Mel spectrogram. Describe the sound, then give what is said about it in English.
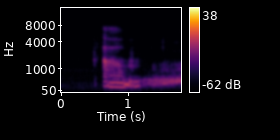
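A cat purring: a brief, louder tonal sound gives way to a steady, rhythmic, low pulsing purr. “If you hear any purring in the background, this is Charlie who's doing it. And you can breathe near Charlie and the cat purrs.”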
